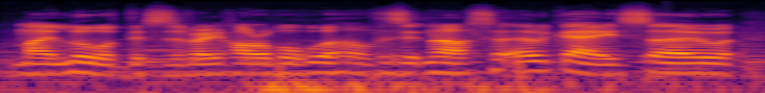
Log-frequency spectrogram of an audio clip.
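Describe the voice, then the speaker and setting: A man's voice: medium pitch, flat delivery, fast, bright, forceful tone, soft background music. A young man chatting through a game in a casual, jokey way, reading the on-screen text aloud. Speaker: gaming video host. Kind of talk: casual gameplay commentary.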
